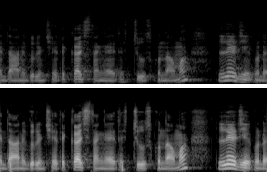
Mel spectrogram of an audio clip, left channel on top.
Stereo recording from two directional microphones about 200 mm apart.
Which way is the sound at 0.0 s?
40° right (ahead or behind).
